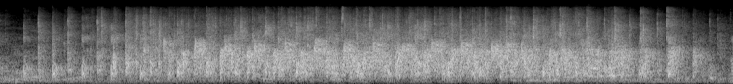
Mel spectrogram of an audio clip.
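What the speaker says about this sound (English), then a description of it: "I don't know why you're clapping." A church congregation claps together after a sermon. Sharp hand claps rise quickly into a loud, sustained burst and then thin out toward the end.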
